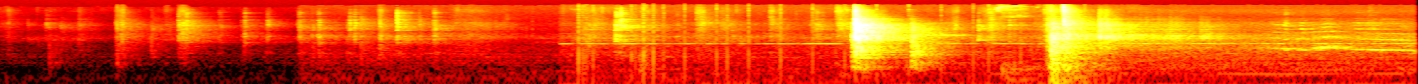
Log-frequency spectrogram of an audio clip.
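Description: Two loud thunks with a ringing tail, about two seconds apart, past the middle, over a faint steady hum that begins about halfway in after near silence.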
